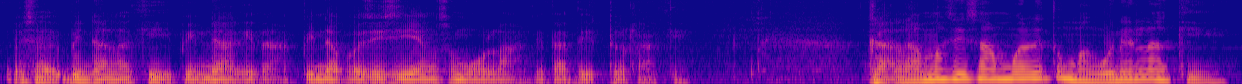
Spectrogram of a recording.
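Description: A man's voice: fast talker, creaky. A young man casually recounting a ghost story, lifting his voice to act out the dialogue. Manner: lively retelling, acting out dialogue with raised pitch.

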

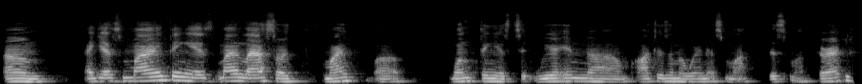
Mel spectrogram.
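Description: A man's voice: medium pitch, fairly even intonation, a little slow, gravelly, dull audio. Man asking hesitant interview questions. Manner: hesitant, many fillers. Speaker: podcast co-host.

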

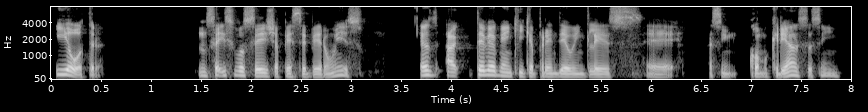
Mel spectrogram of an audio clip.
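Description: A man's voice: mid-range voice, animated, moderate pace, gravelly, no room sound, clean studio sound. A man, explaining language learning in casual chat with everyday analogies and frequent restarts. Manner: explains with everyday analogies and acted-out inner dialogue. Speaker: language expert guest.

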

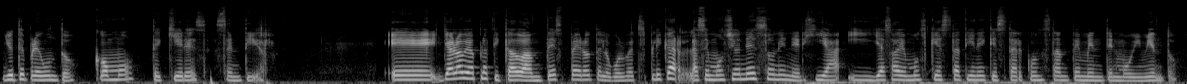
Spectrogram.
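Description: A woman talks gently and conversationally to her listener, often pausing to pose reflective questions. Her voice sits at a middle pitch. The recording is close and dry, with no room sound. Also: steady tone, no echo. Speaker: podcast host. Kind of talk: reflective self-help talk.

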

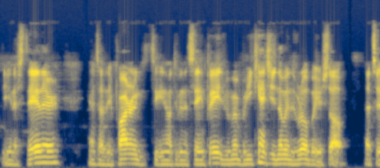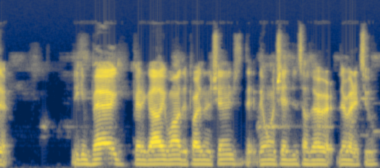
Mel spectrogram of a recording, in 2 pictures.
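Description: A man speaks in a low, groggy voice that sounds drained from lack of sleep. He gives advice casually and off the cuff, like a streamer talking to followers. His delivery is blunt and slangy, circling back over the same short phrases. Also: fairly even intonation, fast, fairly bright tone. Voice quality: deep, groggy voice. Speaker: social media advice streamer.

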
